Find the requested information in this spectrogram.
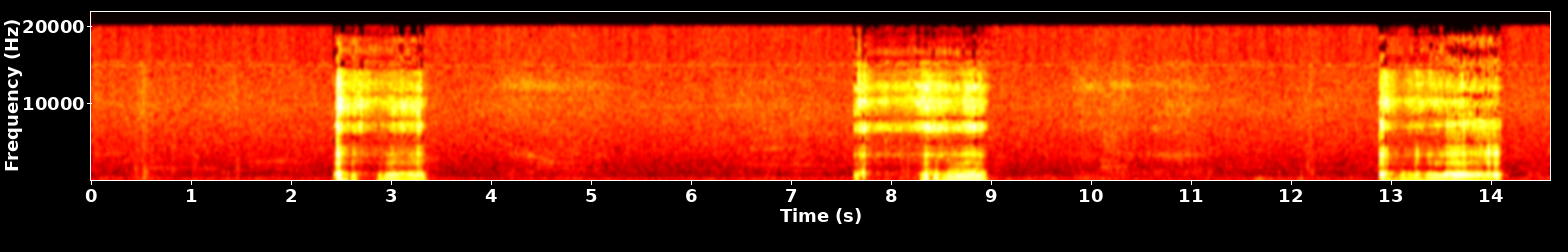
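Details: Chihuahua snoring really loud, sometimes with eyes open: three loud rattling snores, each about a second long, about 12 per minute with quiet pauses between.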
